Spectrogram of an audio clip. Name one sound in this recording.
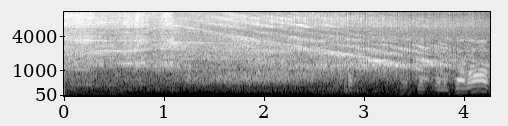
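A circular saw spins down after the cut.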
